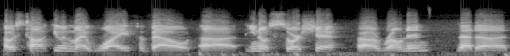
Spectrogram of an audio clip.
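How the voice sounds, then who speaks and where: A man hosting a podcast in casual chat, thinking out loud and rambling through many restarts. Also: medium pitch, normal speed, low-quality recording. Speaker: podcast host.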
